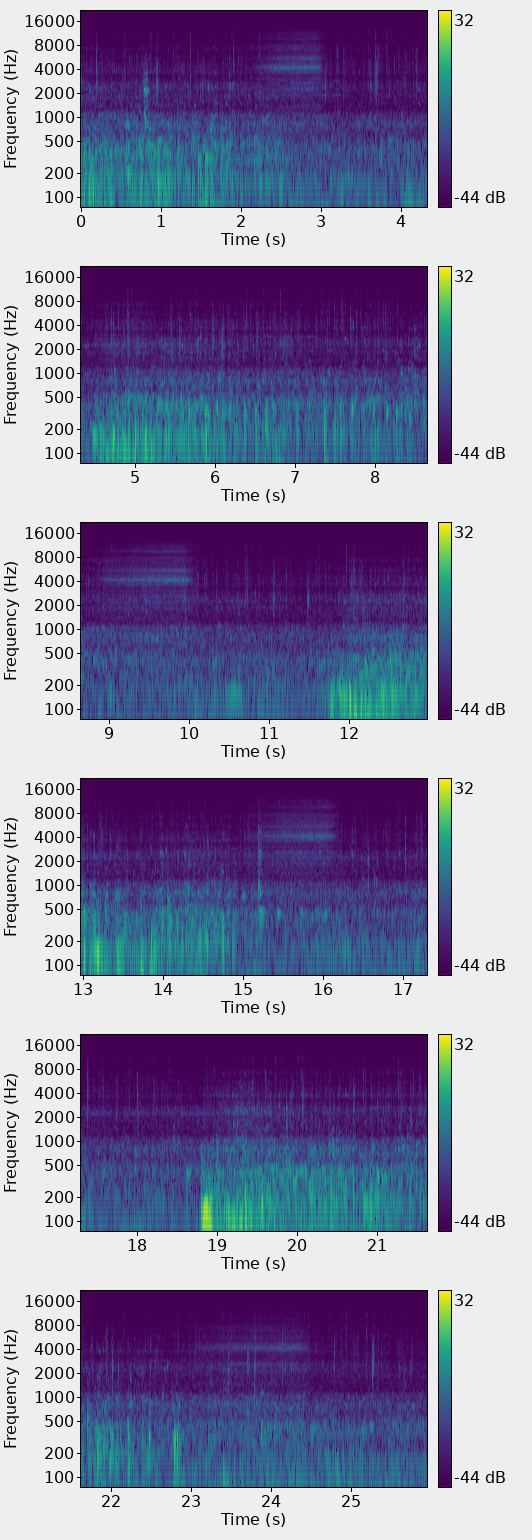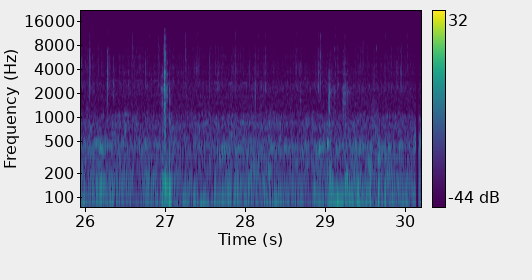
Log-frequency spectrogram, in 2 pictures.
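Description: A scuba regulator breathing underwater: a short high hiss on each inhale, then a long bubbling burst as the breath is exhaled. The cycle repeats about every seven seconds, four breaths in all, and the exhaled bubbles are the loudest sound.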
